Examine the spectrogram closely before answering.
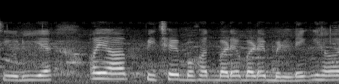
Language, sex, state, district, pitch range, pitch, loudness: Hindi, female, Gujarat, Valsad, 200-225 Hz, 205 Hz, -15 LUFS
